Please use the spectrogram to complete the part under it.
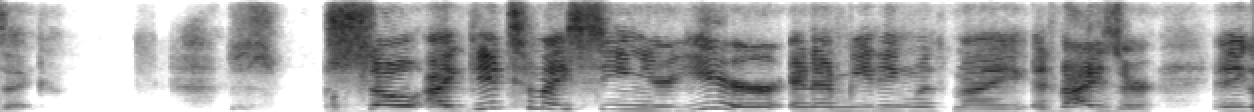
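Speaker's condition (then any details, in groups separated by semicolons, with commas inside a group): No condition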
